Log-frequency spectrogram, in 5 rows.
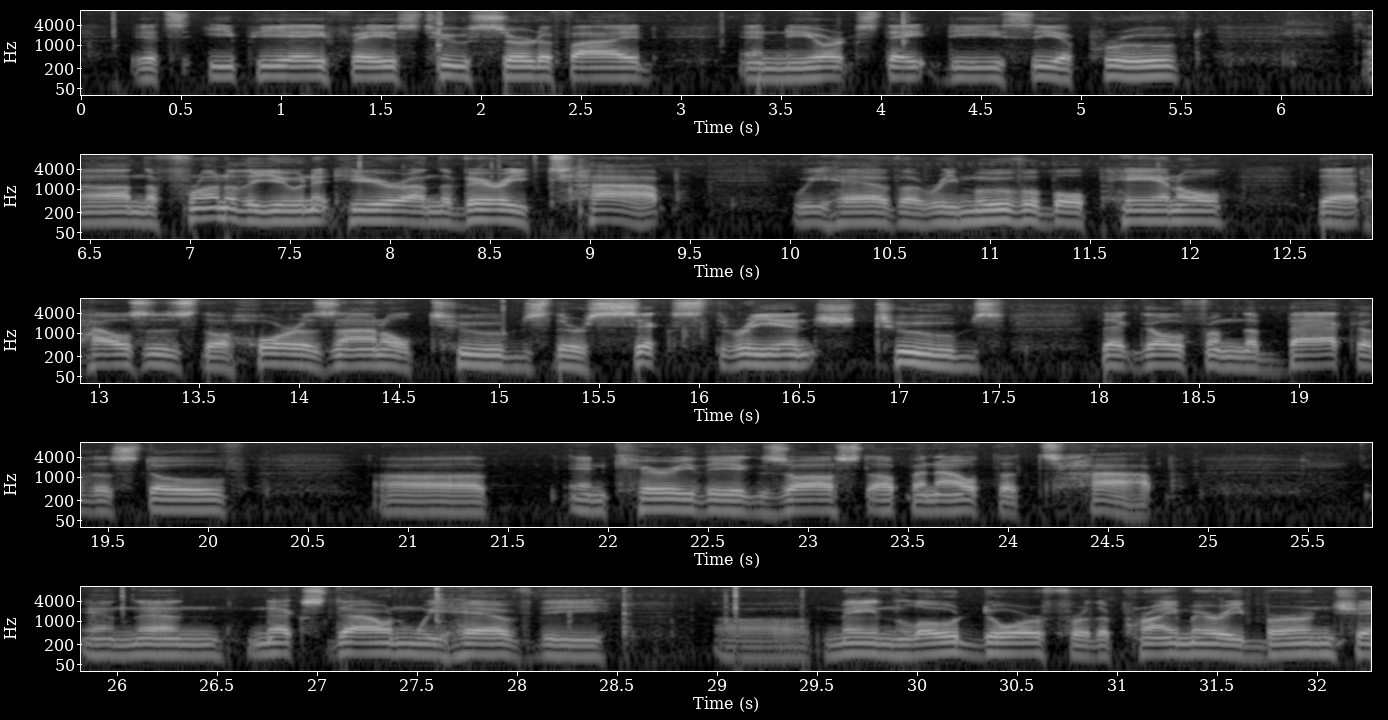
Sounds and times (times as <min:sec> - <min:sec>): Speech: 0:00.2 - 0:05.6, 0:06.4 - 0:20.2, 0:20.8 - 0:24.9, 0:25.8 - 0:32.2.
